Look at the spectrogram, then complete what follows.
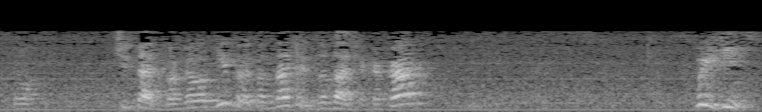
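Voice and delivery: ordinary talk

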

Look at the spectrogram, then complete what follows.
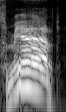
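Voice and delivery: high, stretched cry; shouting courtiers. A narrator's reading. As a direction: echo the crowd's demand for execution. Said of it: "закричали вельможи".

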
